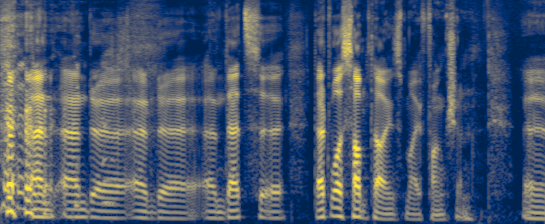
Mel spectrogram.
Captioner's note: laughing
